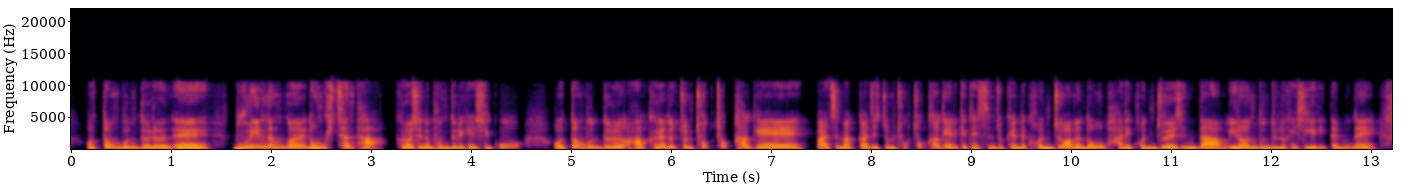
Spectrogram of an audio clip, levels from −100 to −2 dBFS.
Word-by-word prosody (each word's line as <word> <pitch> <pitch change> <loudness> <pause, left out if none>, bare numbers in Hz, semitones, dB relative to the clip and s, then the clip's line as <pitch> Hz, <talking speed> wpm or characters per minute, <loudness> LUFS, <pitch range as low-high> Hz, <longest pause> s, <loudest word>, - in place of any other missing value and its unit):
어떤 220 +6 -1
분들은 205 -2 0
예 195 -3 +5 0.2
"물 220 +10 +3
있는 295 -6 +5
게 235 -1 +4
너무 200 +3 +2
귀찮다." 265 +5 -2
그러시는 225 -1 +1
분들이 185 -1 -2
계시고 185 - -4 0.3
어떤 260 +9 +1
분들은 230 -3 +3
"아 205 -1 -1
그래도 235 +2 +2
좀 245 0 -3
촉촉하게 205 - +1
마지막까지 190 +1 -2
좀 200 +2 -6
촉촉하게 295 - -5
이렇게 185 +1 -4
됐으면 185 +3 -6
좋겠는데 195 +1 -4
건조하면 210 +2 +1
너무 225 +3 +3
발이 190 -3 -4
건조해진다." 190 0 +1
뭐 - - -10
이런 225 +1 +4
분들도 190 -1 -3
계시기 180 +1 -4
때문에 190 +3 -4
205 Hz, 380 characters per minute, -24 LUFS, 185-230 Hz, 0.3 s, 예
